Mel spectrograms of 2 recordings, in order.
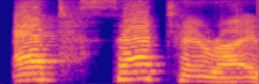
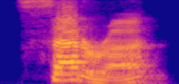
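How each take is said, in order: First: Every vowel is pronounced fully and clearly. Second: The vowels are reduced and some are dropped. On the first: "It's not et cetera" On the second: "some of them are not pronounced at all for me"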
